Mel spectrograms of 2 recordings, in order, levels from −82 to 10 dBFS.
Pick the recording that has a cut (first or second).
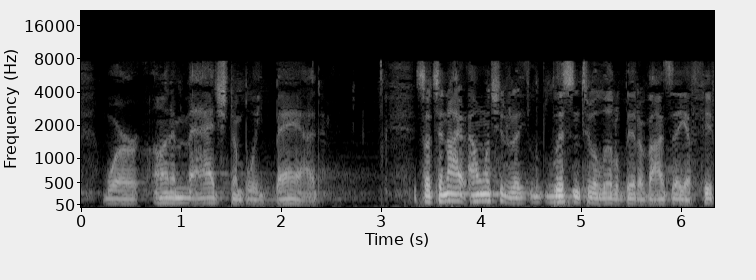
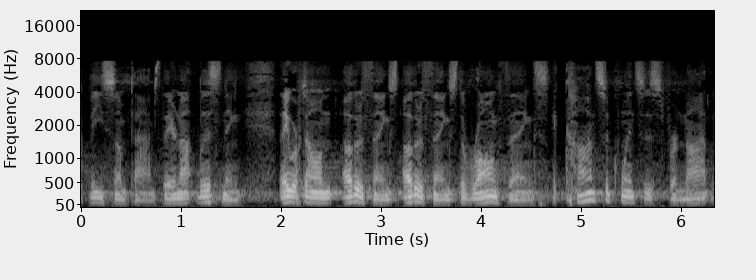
second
